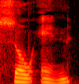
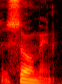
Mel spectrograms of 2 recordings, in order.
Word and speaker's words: Samhain: Now, the Samhain, S-A-M-H-A-I-N, is actually pronounced So-In, but it's spelled S-A-M-H-A-I-N, and it looks like you would pronounce it Samhain, but it's Somain.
